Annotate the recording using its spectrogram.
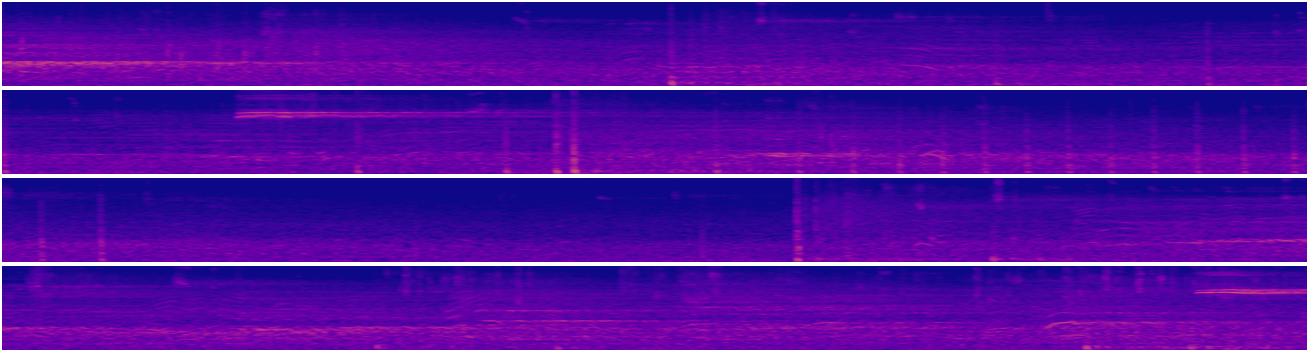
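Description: A crowd cheers and murmurs in a large echoing hall.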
